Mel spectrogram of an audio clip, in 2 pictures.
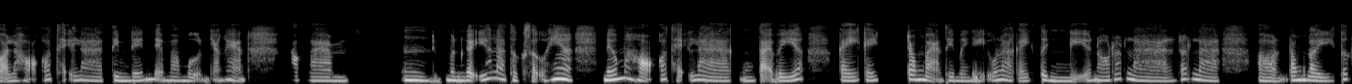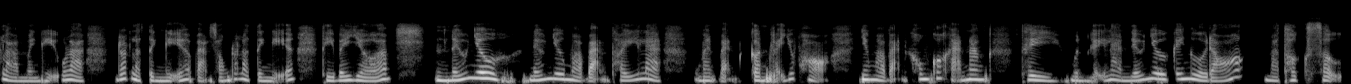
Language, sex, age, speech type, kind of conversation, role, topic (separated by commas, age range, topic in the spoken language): Vietnamese, female, 25-29, conversation, advice, advisor, Tôi nên làm gì khi người thân kỳ vọng tôi hỗ trợ tài chính dù tôi đang gặp khó khăn?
